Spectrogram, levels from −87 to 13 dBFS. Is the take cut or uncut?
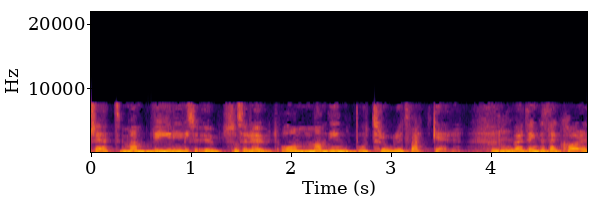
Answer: cut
